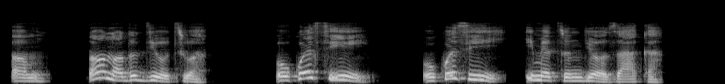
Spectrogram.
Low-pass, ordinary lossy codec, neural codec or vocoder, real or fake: 7.2 kHz; MP3, 64 kbps; none; real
